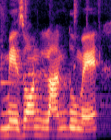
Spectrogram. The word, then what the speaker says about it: Maison Landemaine: This is a name, Maison Landemaine. I'm pronouncing it in French.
